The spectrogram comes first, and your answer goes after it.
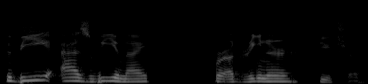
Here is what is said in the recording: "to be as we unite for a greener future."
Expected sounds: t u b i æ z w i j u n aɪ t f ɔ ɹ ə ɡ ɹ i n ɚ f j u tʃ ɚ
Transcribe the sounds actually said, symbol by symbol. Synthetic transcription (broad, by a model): t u b i æ z w i j u n aɪ t f ɔ ɹ ə ɡ ɹ i n ɚ f j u tʃ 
